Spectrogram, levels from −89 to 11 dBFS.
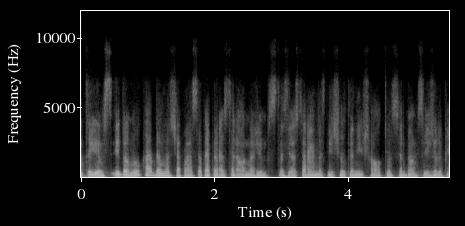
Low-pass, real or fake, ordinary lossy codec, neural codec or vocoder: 7.2 kHz; fake; Opus, 16 kbps; codec, 16 kHz, 1 kbps, FreqCodec, smaller model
